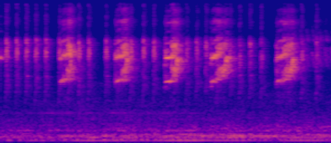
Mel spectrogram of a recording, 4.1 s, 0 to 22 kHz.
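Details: Eurasian tree sparrow in unbroken 'rol' song: loud, sharp, high chirps delivered in quick succession, a stronger note about every 0.6 seconds with softer rapid ticks between, no pauses, quiet background.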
